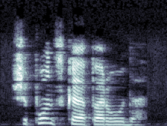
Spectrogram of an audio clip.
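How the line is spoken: Reverent whispering. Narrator (Russian): благоговейно шептались знатоки за Рыскиной спиной

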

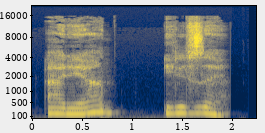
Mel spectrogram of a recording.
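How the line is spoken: Barely audible whisper. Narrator (Russian): прошептала чуть слышно

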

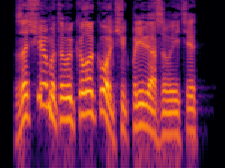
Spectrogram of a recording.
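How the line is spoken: Cheerful. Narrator (Russian): весело проговорила она

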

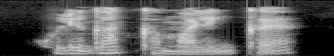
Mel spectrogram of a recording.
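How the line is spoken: Whisper. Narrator (Russian): шепнул

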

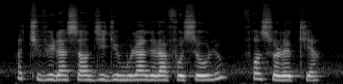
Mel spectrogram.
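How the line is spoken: Murmured. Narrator (French): murmura-t-elle

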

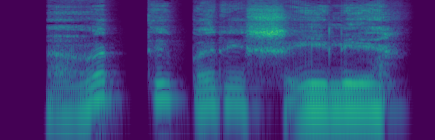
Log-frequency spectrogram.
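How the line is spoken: Relieved exhale. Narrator (Russian): будто бы облегченно выдохнул Шарипов

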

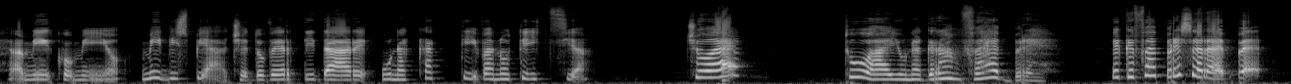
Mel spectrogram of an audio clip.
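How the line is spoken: Sighing, small animal. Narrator (Italian): La marmottina gli disse, sospirando

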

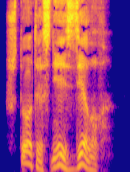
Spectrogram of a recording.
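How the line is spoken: Hoarse, wheezing. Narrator (Russian): Прохрипел Гевалерон

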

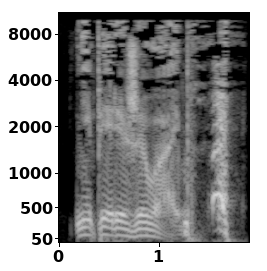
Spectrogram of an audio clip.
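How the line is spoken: Wheezing old man, coughing. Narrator (Russian): просипел старик и снова закашлялся

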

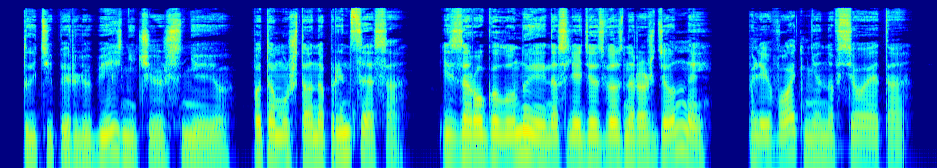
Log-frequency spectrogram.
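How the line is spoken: Growled reply. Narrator (Russian): прорычал в ответ Итан, поморщившись

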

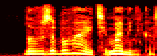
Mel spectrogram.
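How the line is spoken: Plain. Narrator (Russian): сказала Элизабет

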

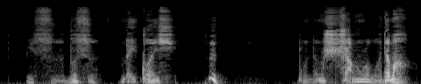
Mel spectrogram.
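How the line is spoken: Cold voice. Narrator (Chinese): 黑珍珠冷冷地说

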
